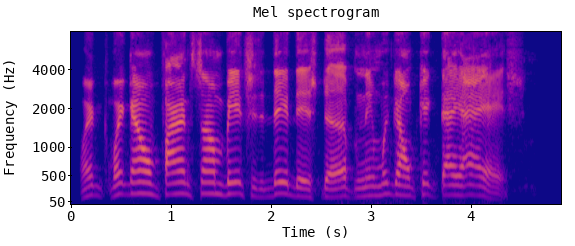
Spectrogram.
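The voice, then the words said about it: Imitates another person's voice. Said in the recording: “That's my W impression.”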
